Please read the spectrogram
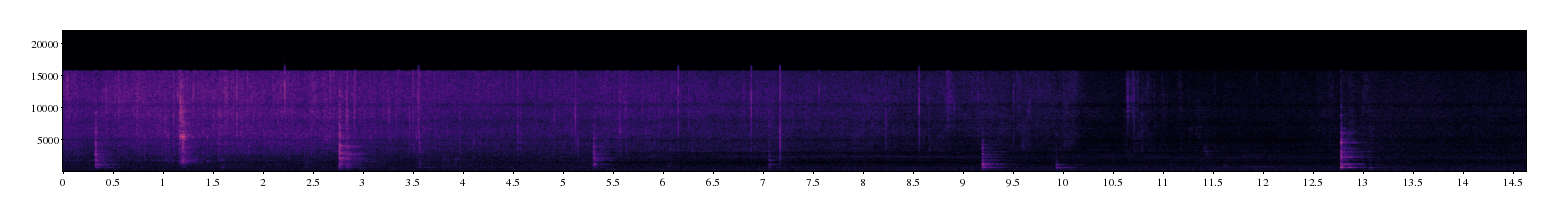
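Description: Wooden spatula stirring potatoes in a frying pan, knocking against the pan several times, the loudest knock near the end. A faint sizzle of the pan cooling off the heat fades out about halfway through.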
